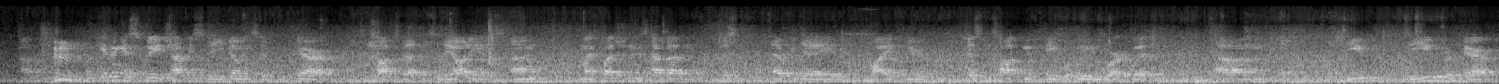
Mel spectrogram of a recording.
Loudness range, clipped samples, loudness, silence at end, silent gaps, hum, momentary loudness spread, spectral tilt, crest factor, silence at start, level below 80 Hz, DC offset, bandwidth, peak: 1 LU; under 0.1%; -16 LUFS; 0 s; none; none; 4 LU; -6 dB/octave; 12 dB; 0 s; -40 dBFS; under 0.1%; 16.5 kHz; -2 dBFS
